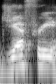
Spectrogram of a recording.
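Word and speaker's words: Geoffrey: British suspense writer named Jeffrey household and he's that's spelled with a G g-e-o-f-f-r-e-y I knew that too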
